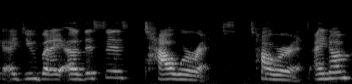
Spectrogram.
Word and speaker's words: Taweret: I do, but this is Toweret. Toweret. I know I'm pronouncing wrong, but you'll get what I'm saying. It's Toweret. Taweret.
